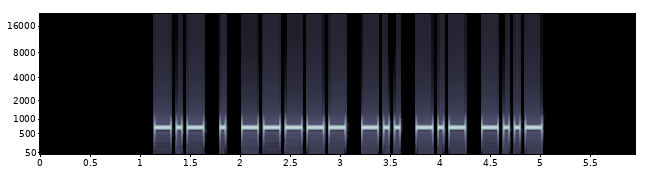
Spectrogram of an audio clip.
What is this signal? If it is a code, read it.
Morse code, heard as a keyed tone, about 22 wpm, 700 Hz. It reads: KE0DKX
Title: USA Call Signs - 6 Characters - 4x Character Spacing - 22wpm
